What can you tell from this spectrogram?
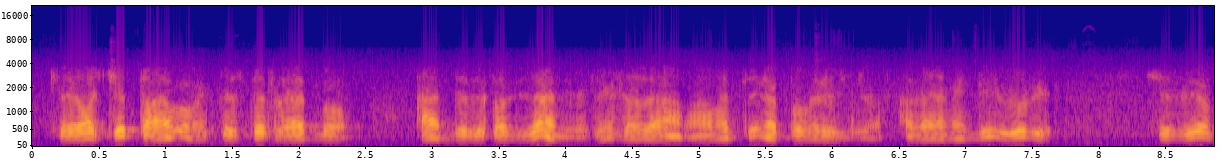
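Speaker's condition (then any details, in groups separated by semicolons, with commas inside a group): Amyotrophic lateral sclerosis; diagnosed after medical visits and diagnostic exams, diagnosis made quickly by 35-year-old researcher, currently 58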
